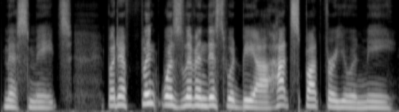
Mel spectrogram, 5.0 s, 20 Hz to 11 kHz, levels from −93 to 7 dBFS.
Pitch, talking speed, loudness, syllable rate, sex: 200 Hz, 190 wpm, -19 LUFS, 4.5 syllables/s, female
